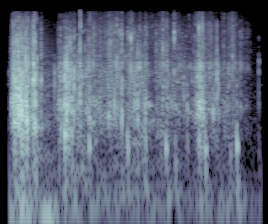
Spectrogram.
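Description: Dense crunching and crackling with many small snaps, starting suddenly and lasting almost two seconds.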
